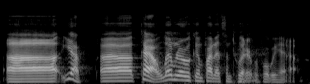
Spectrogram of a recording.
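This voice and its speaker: A man in his twenties hosting a podcast in casual chat, rambling with many fillers and restarts, with a higher-pitched voice. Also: animated, racing, sharp tone, no echo, studio quality. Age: 20s. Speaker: podcast host.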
